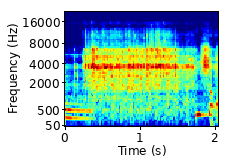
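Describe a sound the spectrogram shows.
A video game submachine gun fires.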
